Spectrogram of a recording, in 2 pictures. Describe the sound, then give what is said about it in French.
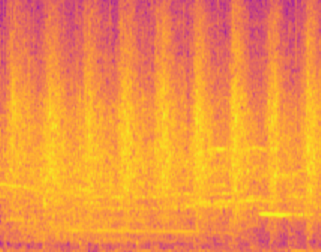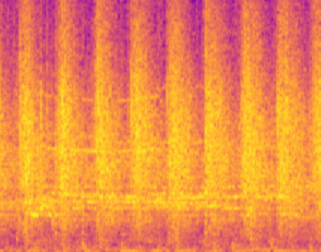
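A crowd claps in unison, keeping a steady beat of roughly two claps per second, loud and continuous over a dense low rumble of background noise. “Je veux vous entendre et je veux vous voir taper dans vos mains.”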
